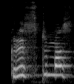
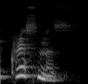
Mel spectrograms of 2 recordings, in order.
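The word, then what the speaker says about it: Christmas: टी is silent before L. ठीक है, एल से पहले अगर टी आता है तो वो साइलेंट होता है, उसको प्रोनाउंस नहीं करते हम. जैसे कि देखिए कास्टल, CASTLE, उसको हम कास्टल नहीं बोलेंगे, उसको हम कैसल ही बोलेंगे. ठीक है, नेसल. क्रिस्टमस नहीं बोलेंगे, उसको हम बोलेंगे क्रिसमस. लिसन, लिस्टन नहीं बोलेंगे उसको हम.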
